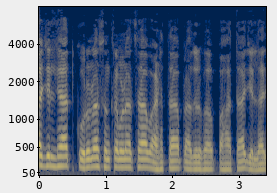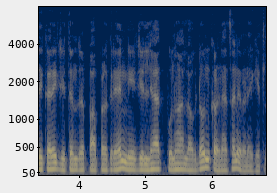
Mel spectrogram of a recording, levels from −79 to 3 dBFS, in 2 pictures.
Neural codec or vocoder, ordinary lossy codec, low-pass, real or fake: none; none; none; real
